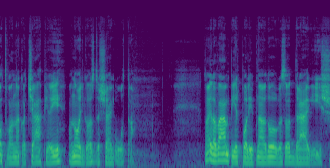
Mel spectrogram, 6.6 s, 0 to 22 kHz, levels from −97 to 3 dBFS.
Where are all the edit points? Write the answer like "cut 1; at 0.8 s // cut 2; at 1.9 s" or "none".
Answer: cut 1; at 1.3 s // cut 2; at 2.3 s // cut 3; at 4.2 s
